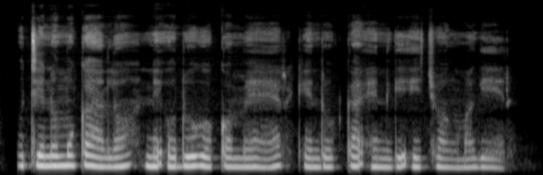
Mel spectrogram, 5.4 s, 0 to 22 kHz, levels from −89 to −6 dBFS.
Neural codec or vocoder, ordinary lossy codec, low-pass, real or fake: none; none; 19.8 kHz; real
